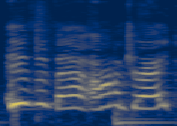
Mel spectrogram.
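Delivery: mock suspicious spotting; suspicious surprise. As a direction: catch him in the lie. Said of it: "Vanessa's like".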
